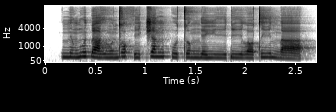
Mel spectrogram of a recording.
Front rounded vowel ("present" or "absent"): absent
